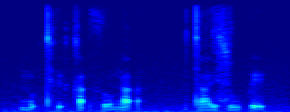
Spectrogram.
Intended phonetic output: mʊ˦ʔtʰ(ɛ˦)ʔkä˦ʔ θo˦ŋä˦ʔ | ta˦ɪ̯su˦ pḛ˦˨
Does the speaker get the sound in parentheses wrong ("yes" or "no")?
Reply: yes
